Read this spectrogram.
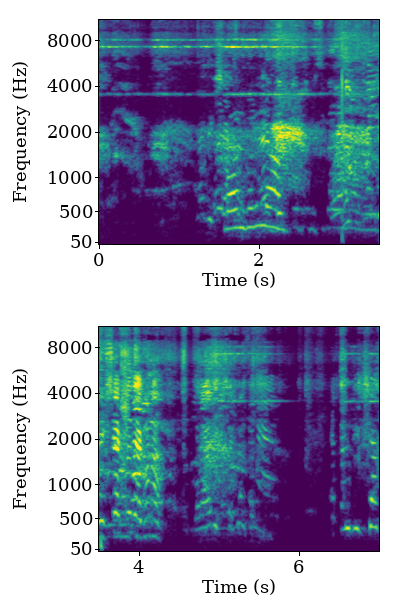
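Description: Several women talk nearby in an outdoor crowd.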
